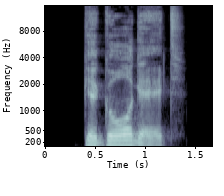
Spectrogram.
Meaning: past participle of gurgeln
- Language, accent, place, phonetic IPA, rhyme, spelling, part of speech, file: German, Germany, Berlin, [ɡəˈɡʊʁɡl̩t], -ʊʁɡl̩t, gegurgelt, verb, De-gegurgelt.ogg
